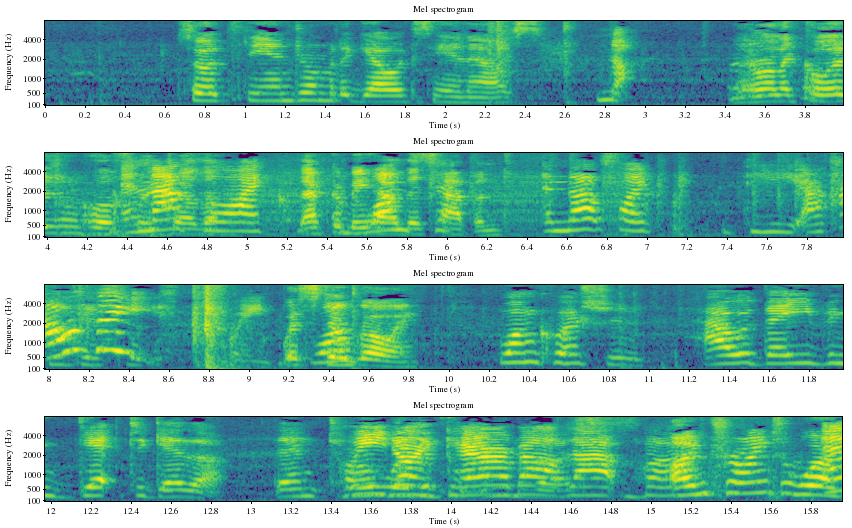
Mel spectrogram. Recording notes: It’s basically us just having a very heated discussion. Headphone users, I am very sorry for the noise.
